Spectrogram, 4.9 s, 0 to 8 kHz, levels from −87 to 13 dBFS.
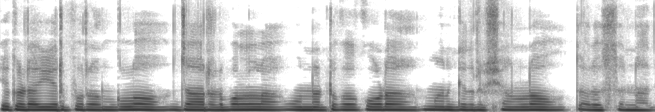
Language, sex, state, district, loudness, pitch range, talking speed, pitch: Telugu, female, Andhra Pradesh, Visakhapatnam, -13 LUFS, 190-195 Hz, 120 wpm, 195 Hz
